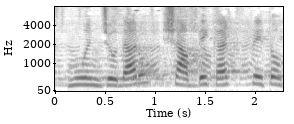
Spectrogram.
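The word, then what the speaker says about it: मोहनजोदड़ो: इनमें से दो नगर बहुत ही महत्वपूर्ण हैं, पंजाब का हड़प्पा तथा सिंध का मोहेंजोदड़ो, मूल उच्चारण मुअंजोदारो, शाब्दिक अर्थ प्रेतों का टीला।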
